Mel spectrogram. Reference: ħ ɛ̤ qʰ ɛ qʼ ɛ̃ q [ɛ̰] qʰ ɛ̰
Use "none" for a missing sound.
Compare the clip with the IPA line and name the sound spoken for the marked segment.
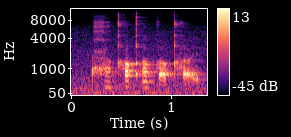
ɛ̰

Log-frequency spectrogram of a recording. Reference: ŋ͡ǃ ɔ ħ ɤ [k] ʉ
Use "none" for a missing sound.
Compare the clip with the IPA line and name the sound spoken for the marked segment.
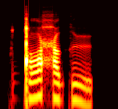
k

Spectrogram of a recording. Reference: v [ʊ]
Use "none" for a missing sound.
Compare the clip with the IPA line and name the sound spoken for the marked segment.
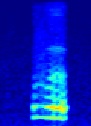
ʊ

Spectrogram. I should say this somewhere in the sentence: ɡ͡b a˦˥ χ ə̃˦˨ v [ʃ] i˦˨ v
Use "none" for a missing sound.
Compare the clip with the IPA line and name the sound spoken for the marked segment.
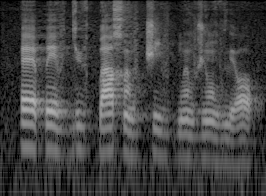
t͡ʃ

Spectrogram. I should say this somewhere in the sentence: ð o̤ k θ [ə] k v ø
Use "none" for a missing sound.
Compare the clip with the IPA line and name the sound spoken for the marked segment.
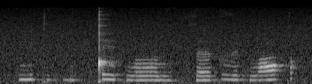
əː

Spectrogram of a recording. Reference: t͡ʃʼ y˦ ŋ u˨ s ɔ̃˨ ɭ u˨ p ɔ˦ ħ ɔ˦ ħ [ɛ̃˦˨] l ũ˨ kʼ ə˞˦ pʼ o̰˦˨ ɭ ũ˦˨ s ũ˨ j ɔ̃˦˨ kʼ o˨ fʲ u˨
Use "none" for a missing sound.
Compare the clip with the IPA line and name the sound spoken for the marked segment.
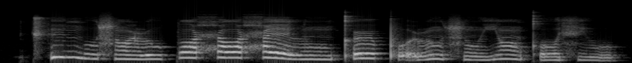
ɛ˦˨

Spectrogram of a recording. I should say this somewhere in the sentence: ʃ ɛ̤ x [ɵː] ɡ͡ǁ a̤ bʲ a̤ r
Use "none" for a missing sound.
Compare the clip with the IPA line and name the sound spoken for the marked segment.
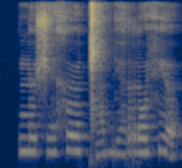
ɵː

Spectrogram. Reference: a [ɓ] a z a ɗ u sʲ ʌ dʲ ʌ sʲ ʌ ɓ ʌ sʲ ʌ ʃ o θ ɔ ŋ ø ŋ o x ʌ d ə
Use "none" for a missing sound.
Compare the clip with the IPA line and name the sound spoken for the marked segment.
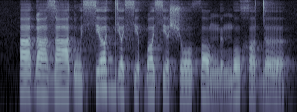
ɗ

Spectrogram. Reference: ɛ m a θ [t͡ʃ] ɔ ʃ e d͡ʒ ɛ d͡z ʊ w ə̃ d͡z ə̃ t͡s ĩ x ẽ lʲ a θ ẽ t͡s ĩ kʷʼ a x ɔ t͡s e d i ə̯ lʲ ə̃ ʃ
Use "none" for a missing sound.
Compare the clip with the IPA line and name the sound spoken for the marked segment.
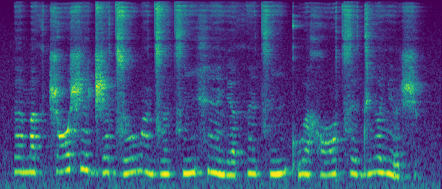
t͡ʃ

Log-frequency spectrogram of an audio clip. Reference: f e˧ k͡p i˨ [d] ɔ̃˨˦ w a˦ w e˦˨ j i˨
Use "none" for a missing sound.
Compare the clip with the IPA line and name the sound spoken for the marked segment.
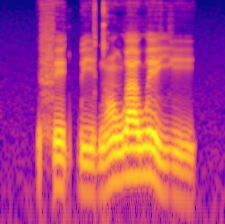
d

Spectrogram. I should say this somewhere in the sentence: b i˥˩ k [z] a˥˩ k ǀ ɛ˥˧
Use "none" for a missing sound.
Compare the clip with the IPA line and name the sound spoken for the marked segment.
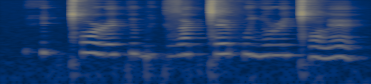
z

